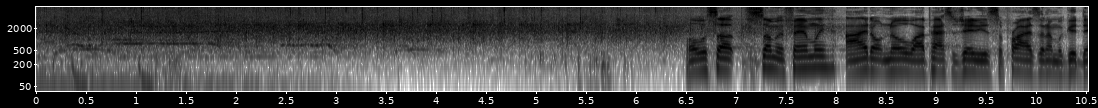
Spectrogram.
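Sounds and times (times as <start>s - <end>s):
church audience applauding to welcome a pastor: 0.0s - 7.7s
speech: 6.5s - 10.5s.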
